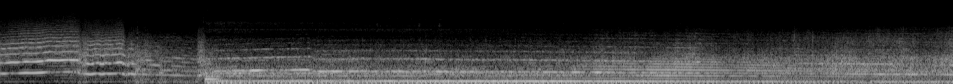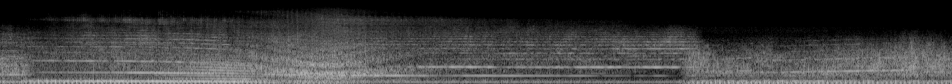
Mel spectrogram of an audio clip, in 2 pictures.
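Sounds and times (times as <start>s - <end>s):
propeller plane engine running hard: 1.8s - 19.0s
rushing whoosh of plane passing: 8.6s - 19.0s.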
